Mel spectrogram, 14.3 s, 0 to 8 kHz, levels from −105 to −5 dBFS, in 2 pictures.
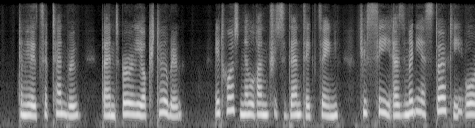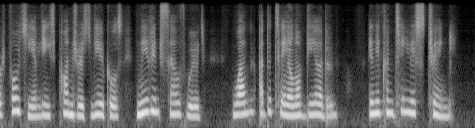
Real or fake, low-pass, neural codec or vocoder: fake; 7.2 kHz; codec, 16 kHz, 0.5 kbps, FreqCodec, larger model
